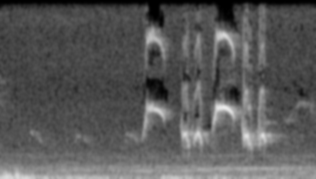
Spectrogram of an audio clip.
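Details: Oriental magpie-robin (kacer) lure song for prompting another kacer to sing and open its tail: soft faint whistles, then louder clear slurred notes, one long and drawn-out, followed by two short chirps; low rumbling noise at the start.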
